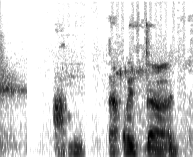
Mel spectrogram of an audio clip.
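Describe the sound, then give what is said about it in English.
A person imitates a whimpering animal: a short nasal whine, then several strained, rising vocal whimpers in quick succession, fairly loud. “I suggest whimpering.”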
